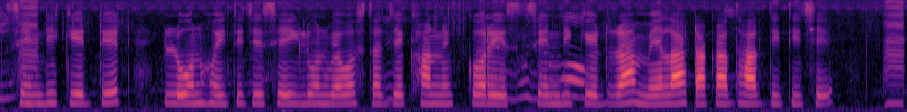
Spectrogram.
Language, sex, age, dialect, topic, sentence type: Bengali, female, 18-24, Western, banking, statement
